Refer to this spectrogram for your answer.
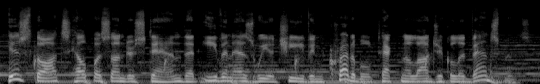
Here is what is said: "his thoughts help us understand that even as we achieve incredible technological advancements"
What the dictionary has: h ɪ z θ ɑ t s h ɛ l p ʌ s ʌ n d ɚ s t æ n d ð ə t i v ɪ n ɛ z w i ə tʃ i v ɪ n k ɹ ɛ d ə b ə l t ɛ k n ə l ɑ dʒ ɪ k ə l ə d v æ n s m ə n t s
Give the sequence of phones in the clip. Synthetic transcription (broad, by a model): h ɪ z θ ɑ t s h ɛ l p ʌ s ʌ n d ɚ s t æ n ð ə t i v ɪ n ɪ z w i ə tʃ i v ɪ n k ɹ ɛ d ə b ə l t ɛ k n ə l ɑ dʒ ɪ k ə l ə d v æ n s m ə n t s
